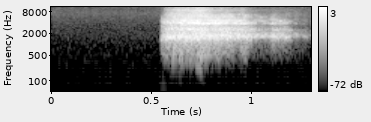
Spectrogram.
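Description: A single long, breathy exhalation during a seated shoulder and neck stretching exercise, close and fairly loud, starting abruptly and fading over about a second, with no talking.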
